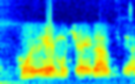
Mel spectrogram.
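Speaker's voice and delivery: voice almost gone, hoarse, whispered and breathy. A guest joining by phone answers the host's greeting: hoarse, nearly lost voice. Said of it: "¿Se te desapareció la voz?".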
